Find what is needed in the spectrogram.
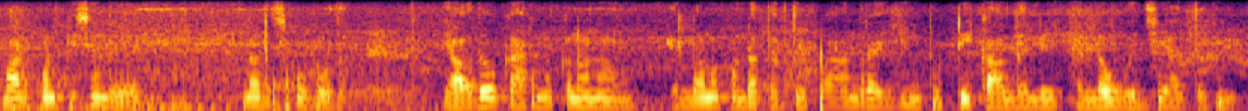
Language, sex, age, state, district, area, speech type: Kannada, female, 45-60, Karnataka, Dharwad, rural, spontaneous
